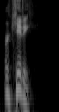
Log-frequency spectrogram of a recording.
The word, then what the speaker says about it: Urquidy: Urquidy.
